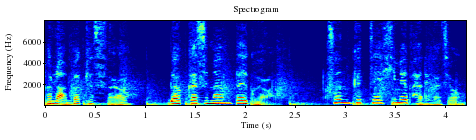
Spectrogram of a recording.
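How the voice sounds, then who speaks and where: Playful woman's voice at a moderate pace, with very wide pitch swings and music in the background. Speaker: voice actor. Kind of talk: TV commercial read. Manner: casual, playful.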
